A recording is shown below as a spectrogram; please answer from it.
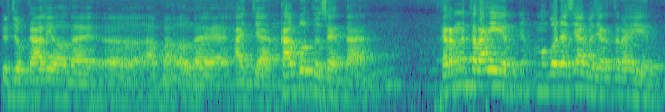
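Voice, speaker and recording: A fairly high-voiced man with a Sundanese-tinged accent gives a chatty sermon to a women's gathering. He tells the story loosely, tosses questions at the listeners and slips in jokes. The room rings with echo. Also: animated, normal speed, gravelly, slight background noise. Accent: Sundanese-tinged Indonesian. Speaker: preacher at women's study group. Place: indoor religious gathering. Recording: echoey room.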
